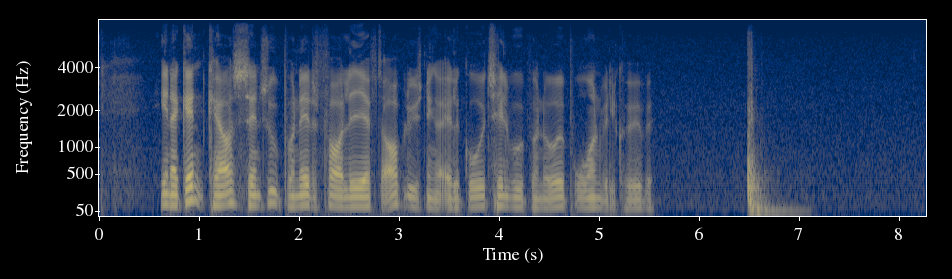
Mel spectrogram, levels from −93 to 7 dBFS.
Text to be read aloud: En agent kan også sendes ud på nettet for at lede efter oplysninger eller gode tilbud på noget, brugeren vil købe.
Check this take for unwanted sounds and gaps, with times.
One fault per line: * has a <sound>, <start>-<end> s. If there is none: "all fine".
* has a thud, 6.5-7.1 s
